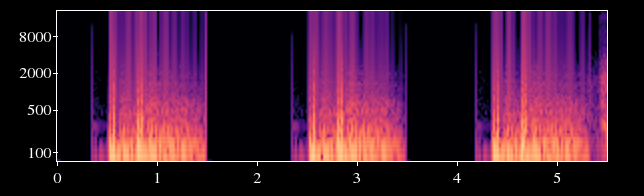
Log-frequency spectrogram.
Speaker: 심장 박동 소리인가요? 심장. 사람 생명을 유지하는데 심장이 가장 중요한 기관이잖아요.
